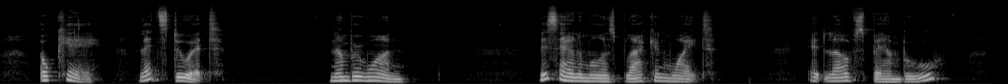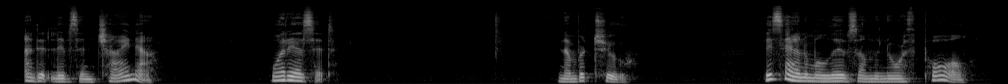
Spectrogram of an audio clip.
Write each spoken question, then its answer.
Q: What is it?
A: That's right, it's a panda bear.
